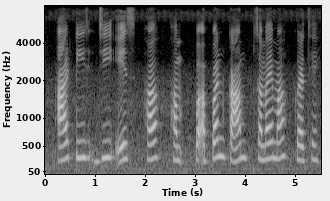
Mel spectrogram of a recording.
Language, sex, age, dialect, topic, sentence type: Chhattisgarhi, female, 18-24, Western/Budati/Khatahi, banking, question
